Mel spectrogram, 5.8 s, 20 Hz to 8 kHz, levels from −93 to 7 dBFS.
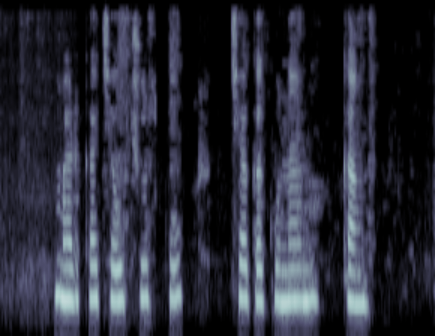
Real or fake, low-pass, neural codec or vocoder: real; 7.2 kHz; none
